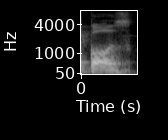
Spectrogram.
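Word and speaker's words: cause: कॉस नहीं पढ़ते, कॉज।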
